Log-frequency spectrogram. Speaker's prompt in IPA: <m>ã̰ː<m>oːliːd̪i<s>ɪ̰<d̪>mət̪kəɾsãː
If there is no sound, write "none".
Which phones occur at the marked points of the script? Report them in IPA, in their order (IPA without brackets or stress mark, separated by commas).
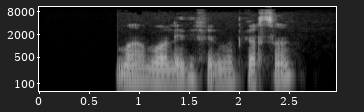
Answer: m, m, x, d̪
